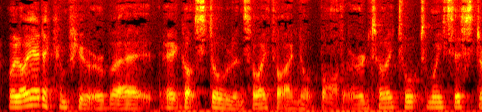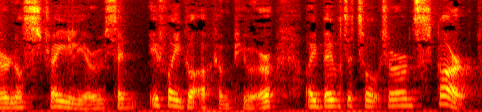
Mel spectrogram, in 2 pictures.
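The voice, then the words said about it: Put-on Bristol accent. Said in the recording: “very Bristol she was, and do pardon my Bristol accent.”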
